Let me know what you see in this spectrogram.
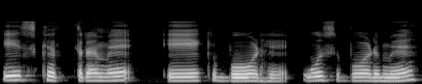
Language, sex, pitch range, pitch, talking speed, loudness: Hindi, female, 165-190 Hz, 175 Hz, 115 wpm, -16 LUFS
